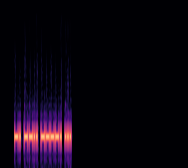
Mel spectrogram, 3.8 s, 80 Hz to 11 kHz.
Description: Morse code, heard as a keyed tone, about 51 wpm, 700 Hz. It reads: NZ9S
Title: USA Call Signs - 4 Characters - Repeated 3x - 50wpm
